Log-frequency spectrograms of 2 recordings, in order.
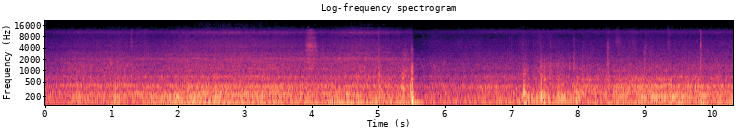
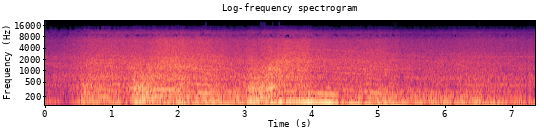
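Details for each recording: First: Salvage Audi A3 2.0 TFSI driven up the drive after gearbox oil change: rough, uneven rumble with sudden drop, stuttering and hesitating only under boost; stored fault shows cylinder misfire. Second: Audi A3 2.0 TFSI salvage car, warm after a road drive, no warning lights or fault codes. Clean, even revs climbing and falling smoothly with no knocks, rattles or whine: healthy engine.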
